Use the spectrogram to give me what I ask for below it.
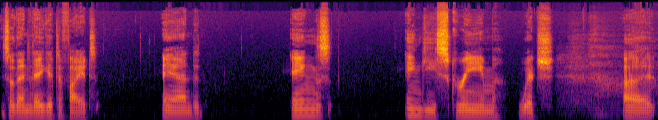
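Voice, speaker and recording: A man's voice: medium pitch, fairly even intonation, very slow, long pauses, clear, resonant tone, no room sound, studio quality. A man chatting casually as a podcast co-host, with a colloquial, slangy, jokey way of talking. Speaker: co-host of a book discussion podcast. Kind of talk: casual chat recapping and reviewing a fantasy novel.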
